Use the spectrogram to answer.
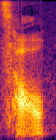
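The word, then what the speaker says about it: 艹: So the top of the character is pronounced, the thing that I highlighted in yellow is pronounced Cao. in the third tone, and it is herbs or grass.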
